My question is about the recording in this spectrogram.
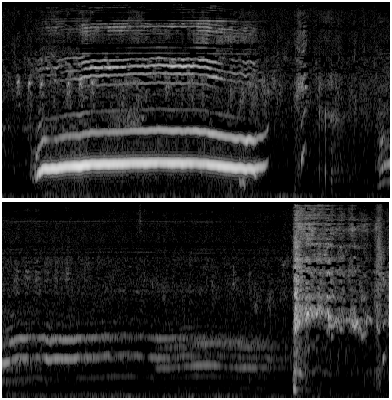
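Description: A person imitates a wolf cub's howl with two long, steady-pitched cries, the first loud and sustained, the second quieter and lower.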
